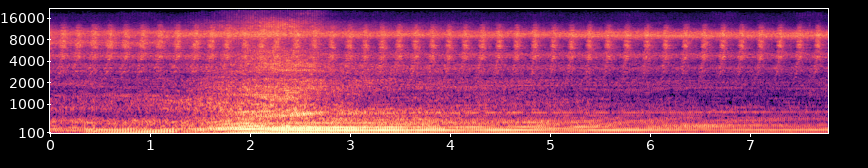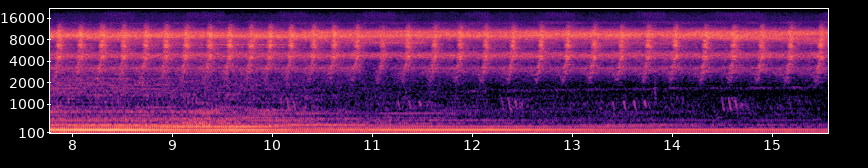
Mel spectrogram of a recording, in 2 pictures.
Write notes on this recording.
Morning in the mountains, Cicadas sound, Birdsong, Traffic Sound, Zoom H2n MS +XY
